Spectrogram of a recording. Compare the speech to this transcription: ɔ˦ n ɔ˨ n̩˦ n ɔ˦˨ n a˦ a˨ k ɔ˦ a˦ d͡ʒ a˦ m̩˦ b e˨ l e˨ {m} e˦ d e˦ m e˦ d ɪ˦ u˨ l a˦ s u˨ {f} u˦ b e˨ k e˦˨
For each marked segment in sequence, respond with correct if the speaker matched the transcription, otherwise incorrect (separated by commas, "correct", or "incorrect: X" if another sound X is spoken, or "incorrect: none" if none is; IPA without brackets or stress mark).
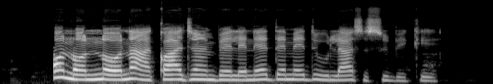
incorrect: n, incorrect: s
